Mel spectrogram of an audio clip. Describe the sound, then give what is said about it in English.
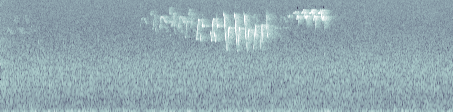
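A northern waterthrush sings a brief run of sharp, high, rapid chipping notes over a steady rushing wash of a creek flowing into a bay. “It's definitely a northern water thrush.”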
